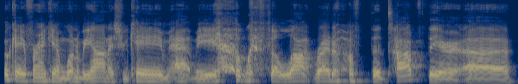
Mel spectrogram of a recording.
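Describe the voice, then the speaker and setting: A man's voice: mid-range voice, normal speed, fairly bright tone, natural voice. A man playing an apologetic student radio host, stammering and placating in a casual improvised audio drama.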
